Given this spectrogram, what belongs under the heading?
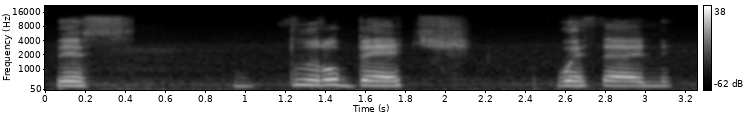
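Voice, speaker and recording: A woman's voice: medium pitch, flat delivery, extremely slow, darkish tone, smooth, no room sound, low-quality recording. A woman chatting casually as a co-host, sarcastic, blunt and crude in her commentary. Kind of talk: casual group chat and commentary.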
